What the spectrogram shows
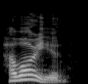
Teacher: Rising your pitch at the end to sound friendlier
